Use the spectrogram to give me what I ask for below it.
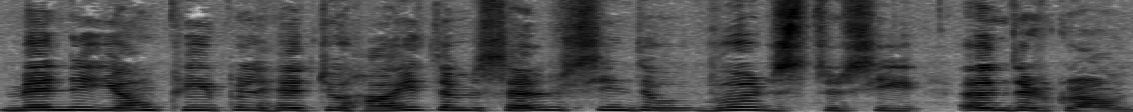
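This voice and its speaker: A woman with a Norwegian accent speaks very slowly at a fairly high pitch, her intonation fairly even. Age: 90s. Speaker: great-grandmother. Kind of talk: interview answer.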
